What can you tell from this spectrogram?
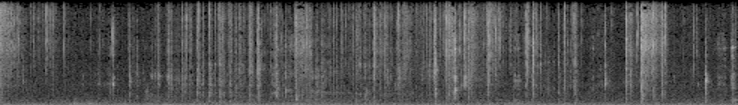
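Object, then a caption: Bar of soap scraped with a metal blade. A solid, dry, translucent yellow bar of soap with grooved, grey-coated sides is held in hand and scraped and carved with a metal blade, sending dry shavings off. The blade gives a quiet, continuous run of crisp, bright scraping and crackling with sharp, fast-fading high ticks and little low end.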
